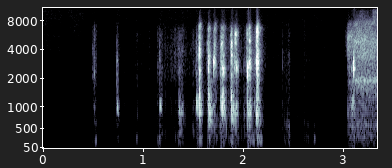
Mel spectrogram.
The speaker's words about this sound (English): And then, who's typing? Mute yourself, please.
